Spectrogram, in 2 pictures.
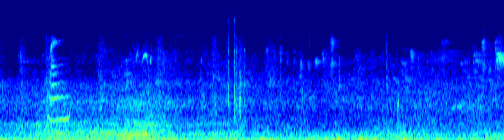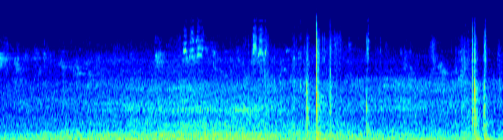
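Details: A male cat meows in his favorite place while waiting for love and food. A single falling meow comes about one second in, over steady low rumbling background noise with scattered clicks and scrapes.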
